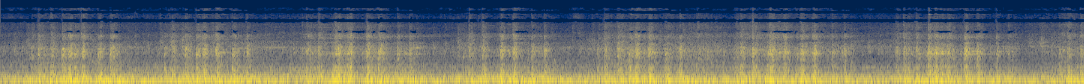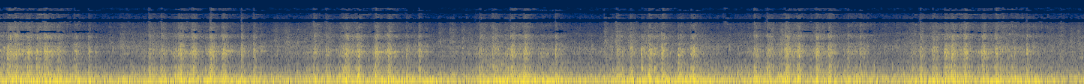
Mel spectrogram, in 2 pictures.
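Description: Double-stack intermodal freight train rolling past: a steady loud rumble of steel wheels on rail with rapid wheel clicks, swelling and easing every two to three seconds as the cars go by.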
